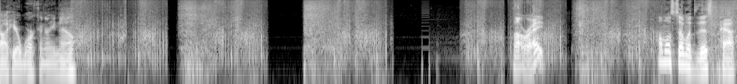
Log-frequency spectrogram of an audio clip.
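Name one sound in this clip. A shovel scrapes through snow on hard ground.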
